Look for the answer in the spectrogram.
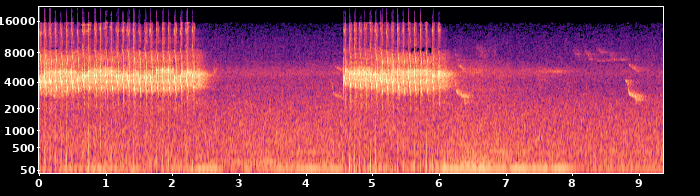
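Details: Bird singing a training song meant for birds in moult and after moult; two long bursts of rapid, high, buzzy trilled notes about four per second, each lasting over two seconds, separated by a quiet gap with faint short chirps.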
